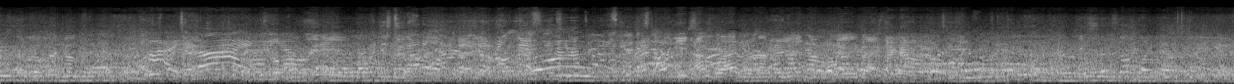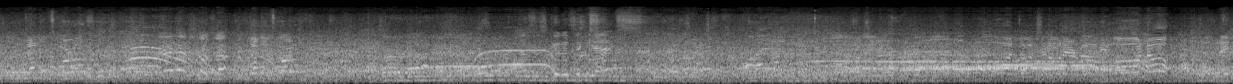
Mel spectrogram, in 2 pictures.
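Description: A large crowd chatters loudly all around in a big echoing hall.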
